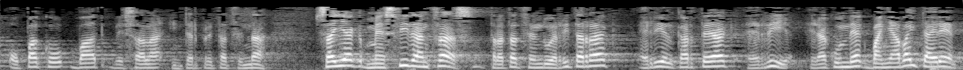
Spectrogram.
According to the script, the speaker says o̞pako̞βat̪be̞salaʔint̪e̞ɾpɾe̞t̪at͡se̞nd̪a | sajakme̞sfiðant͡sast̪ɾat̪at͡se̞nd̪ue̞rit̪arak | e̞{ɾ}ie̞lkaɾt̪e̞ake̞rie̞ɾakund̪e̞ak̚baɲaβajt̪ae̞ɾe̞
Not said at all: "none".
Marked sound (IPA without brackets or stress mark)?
r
